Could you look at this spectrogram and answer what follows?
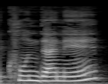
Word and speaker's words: condamné: دوستان تو فعل condamné ام تلفظ نمیشه. به این موضوع دقت کنید.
